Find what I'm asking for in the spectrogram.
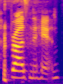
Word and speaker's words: Brosnihan: Is Brazaham? – It was close. – Oh, damn it. I'm the worst with last names. – Brosnahan. – Brosnahan. – Yes.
